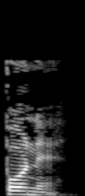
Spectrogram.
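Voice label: "pone" Spanish; verb-conjugator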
